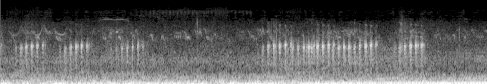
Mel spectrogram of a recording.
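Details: A Tokyo Daruma pond frog calls from rice paddies and irrigation channels in Saitama, Japan: short, creaky, rasping pulsed trills in quick bursts, over heavy low wind or handling rumble.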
